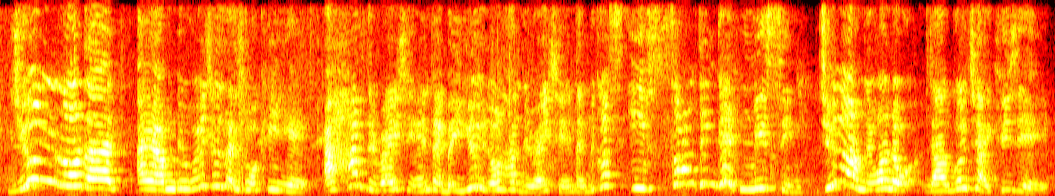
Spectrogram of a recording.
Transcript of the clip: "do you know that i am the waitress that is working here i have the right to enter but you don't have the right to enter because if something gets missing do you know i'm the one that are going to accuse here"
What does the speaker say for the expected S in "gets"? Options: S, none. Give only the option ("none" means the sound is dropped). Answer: none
